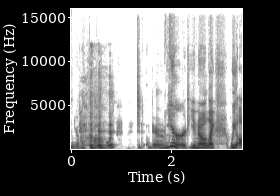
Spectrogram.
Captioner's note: cast laughing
